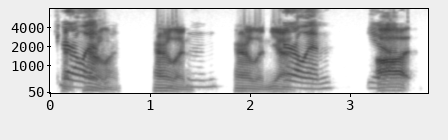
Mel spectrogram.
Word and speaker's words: Carolyn: How do you say her name? Caroline or Carolyn? Carolyn.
